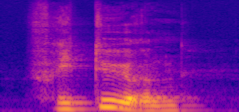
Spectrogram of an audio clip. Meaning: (verb) to deep-fry; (noun) 1. plural of frituur 2. plural of friture
- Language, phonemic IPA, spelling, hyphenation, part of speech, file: Dutch, /friˈtyːrə(n)/, frituren, fri‧tu‧ren, verb / noun, Nl-frituren.ogg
